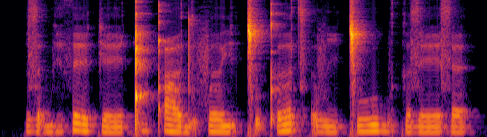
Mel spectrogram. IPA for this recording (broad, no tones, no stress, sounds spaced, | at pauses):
z ə̰ b e̤ θ eː k eː ǃ i̤ qʼ əː d ṵ f əː j ḭ ǀ ṵ kʼ əː t͡sʼ ə̰ v iː ǀ uː b ə k ə z eː s ɛ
